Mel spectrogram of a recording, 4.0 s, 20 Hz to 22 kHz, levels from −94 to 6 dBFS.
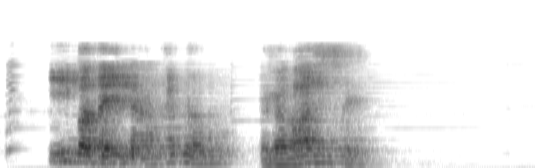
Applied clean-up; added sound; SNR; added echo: neural mask model DeepFilterNet 3.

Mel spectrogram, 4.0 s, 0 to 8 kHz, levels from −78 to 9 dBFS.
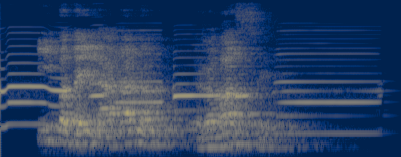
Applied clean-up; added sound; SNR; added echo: none; Harmonica; 2 dB; reverberation time 1.1 s.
